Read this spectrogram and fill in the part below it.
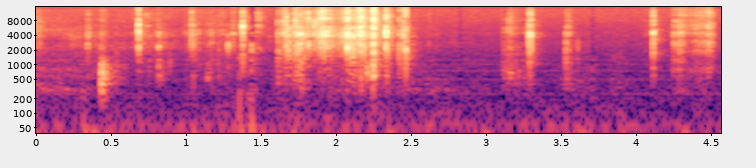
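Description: Crinkling and snipping of plastic packaging being cut open with scissors, close and fairly quiet, in short bursts with brief pauses.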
